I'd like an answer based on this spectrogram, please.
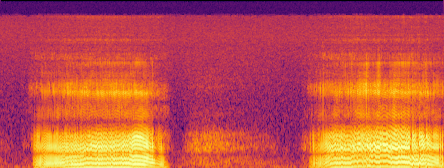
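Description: Two long, loud, rattling snores on breathing in, with a quieter breath out between them; heavy snoring.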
